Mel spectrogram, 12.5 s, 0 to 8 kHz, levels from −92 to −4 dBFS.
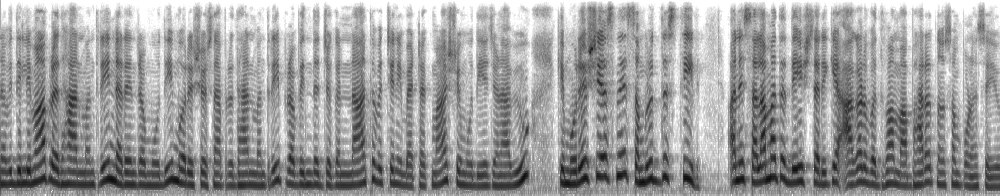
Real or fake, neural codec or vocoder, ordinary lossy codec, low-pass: real; none; Opus, 24 kbps; 7.2 kHz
